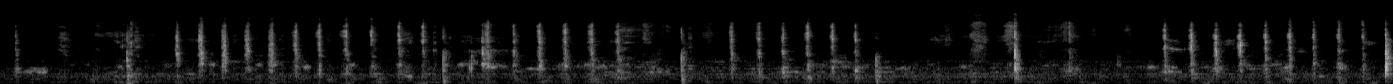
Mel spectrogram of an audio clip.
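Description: Quick, light, repeated taps at about three to four a second, as in dabbing ink onto paper with a craft tool to distress it. The taps pause briefly about two-thirds of the way through, and there is one louder knock near the pause.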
